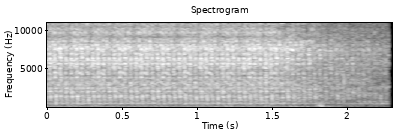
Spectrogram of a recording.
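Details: 2009 Toyota Hilux diesel after replacing a faulty, sticking injector that had caused knocking: even idle clatter at a steady pace with no harsh irregular knock standing out; idling properly.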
